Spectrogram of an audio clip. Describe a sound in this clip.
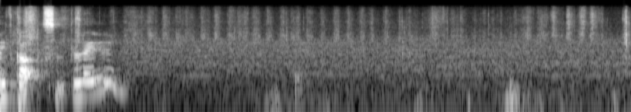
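A paintbrush softly brushes and dabs on paper.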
